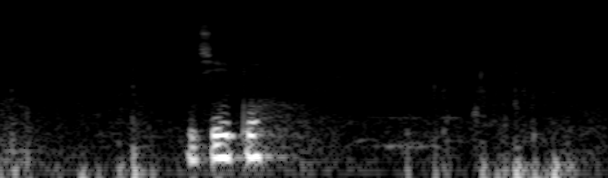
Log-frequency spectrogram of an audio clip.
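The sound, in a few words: typing code on a computer keyboard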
